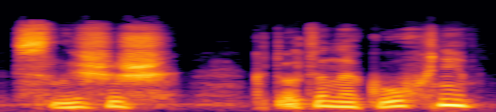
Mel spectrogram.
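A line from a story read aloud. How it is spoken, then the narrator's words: Whisper. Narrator (Russian): прошептала Кэрри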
